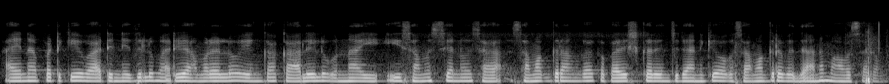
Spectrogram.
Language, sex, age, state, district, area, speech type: Telugu, female, 45-60, Andhra Pradesh, Vizianagaram, rural, spontaneous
